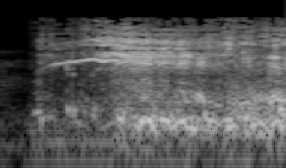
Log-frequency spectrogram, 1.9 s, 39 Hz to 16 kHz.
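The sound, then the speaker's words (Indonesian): A donkey, one of several taken out to haul firewood, lets out a single loud, harsh bray that starts abruptly and holds steady for under two seconds, with no voices heard. “Pak, kenapa sampai 3 ekor keledai kau bawa hari ini?”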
